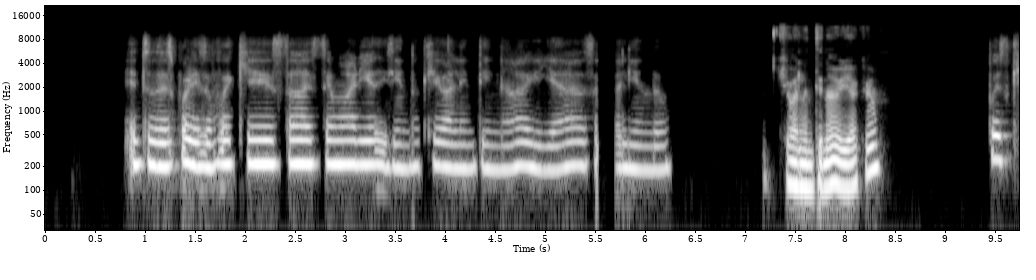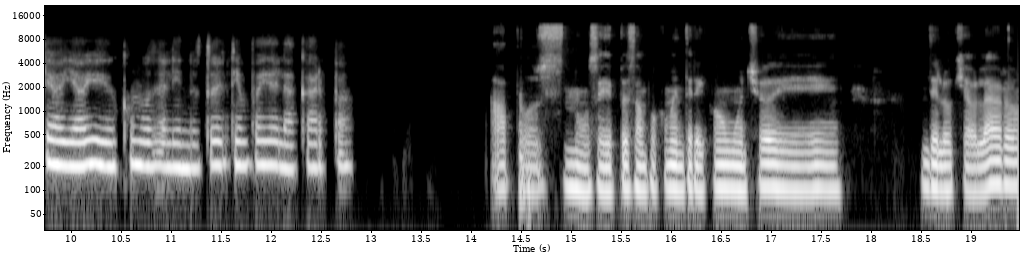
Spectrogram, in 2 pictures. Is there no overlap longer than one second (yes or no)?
yes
